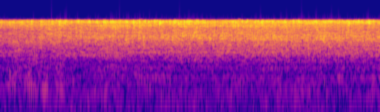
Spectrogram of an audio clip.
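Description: Freshly added chopped tomatoes sizzling steadily in hot oil and fried chilli powder and masala in a kadai. The sizzle grows a little in the first second, then holds even.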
